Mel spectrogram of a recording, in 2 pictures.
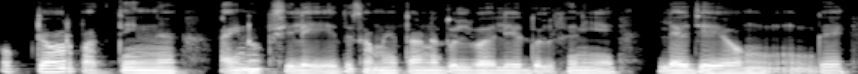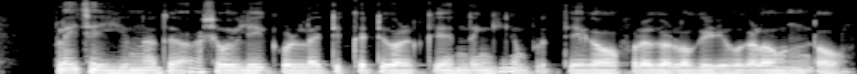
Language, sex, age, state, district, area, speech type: Malayalam, male, 18-30, Kerala, Wayanad, rural, read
